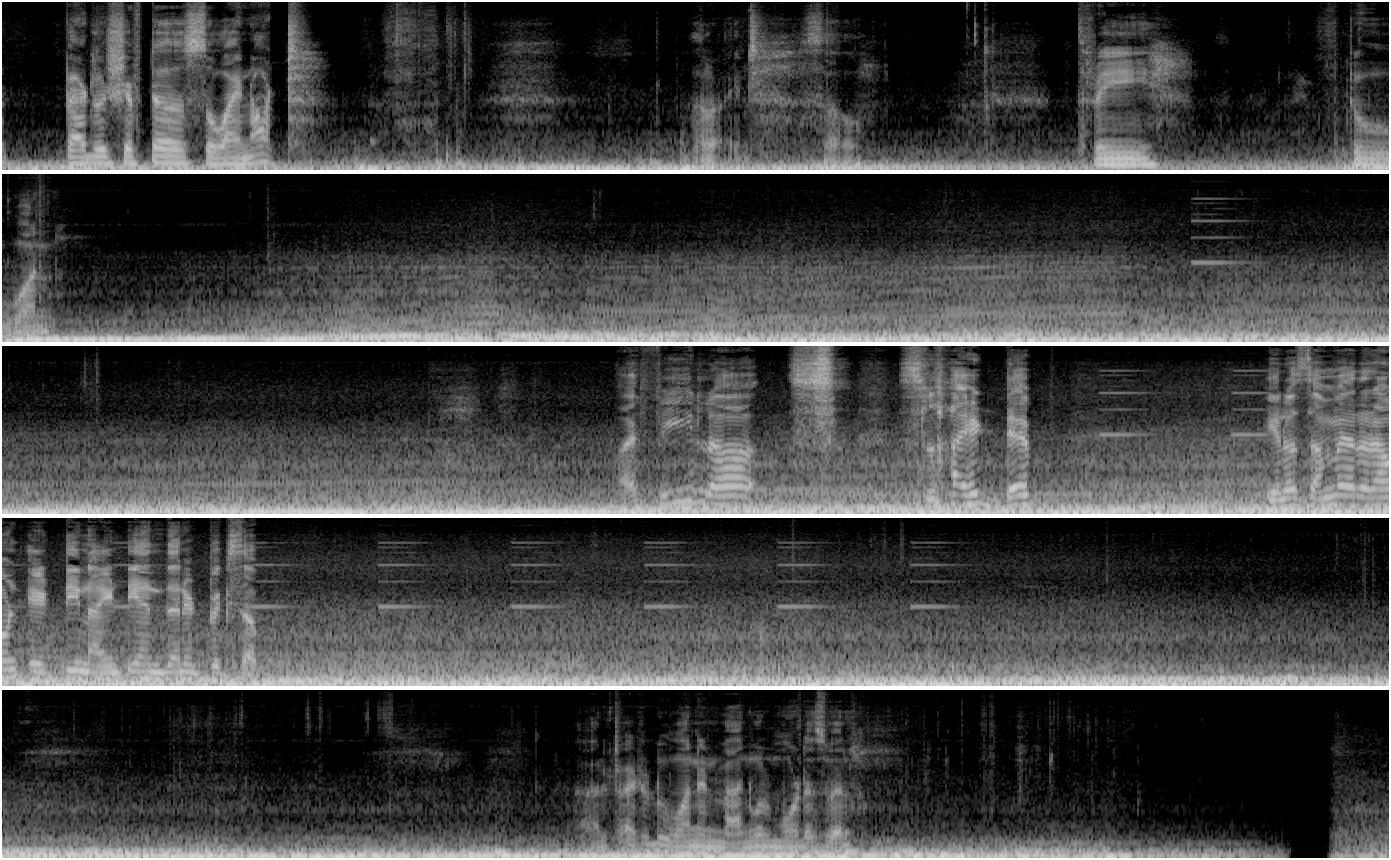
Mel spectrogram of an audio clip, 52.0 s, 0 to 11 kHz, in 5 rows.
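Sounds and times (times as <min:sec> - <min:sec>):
car engine at full throttle: 0:00.0 - 0:50.8
road rumble: 0:00.0 - 0:52.0
electronic warning chime: 0:28.9 - 0:38.4.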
